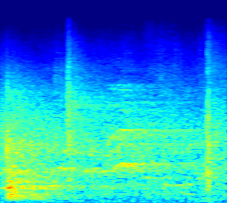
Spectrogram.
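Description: Sharp knocks from ice hockey play echoing around the rink: a loud one at the start and a lighter one under a second later, with voices calling out.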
